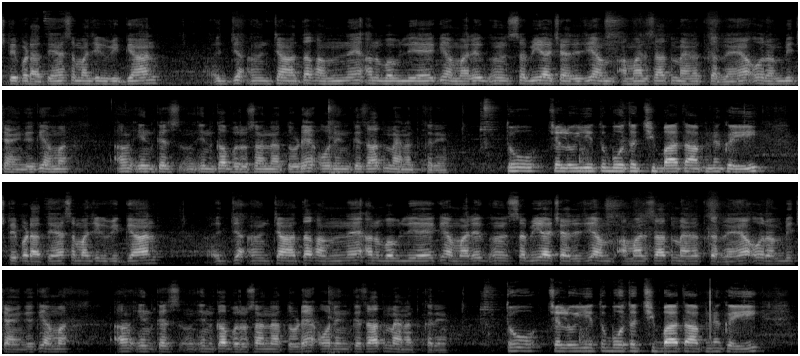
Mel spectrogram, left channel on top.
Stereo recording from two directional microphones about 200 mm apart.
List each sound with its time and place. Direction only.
0.0 s speech: 15° right (ahead or behind)
13.0 s speech: 50° right (ahead or behind)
